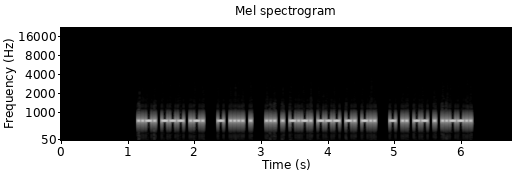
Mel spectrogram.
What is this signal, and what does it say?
Morse code, heard as a keyed tone, about 40 wpm, 700 Hz. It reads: FOR THE SECOND TIME?
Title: Sentences from Top 1000 Words - Review Part 1 - 40wpm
